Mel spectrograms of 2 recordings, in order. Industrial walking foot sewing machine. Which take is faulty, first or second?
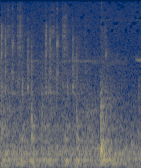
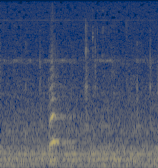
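second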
